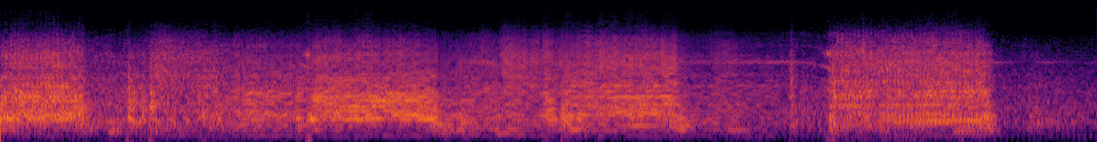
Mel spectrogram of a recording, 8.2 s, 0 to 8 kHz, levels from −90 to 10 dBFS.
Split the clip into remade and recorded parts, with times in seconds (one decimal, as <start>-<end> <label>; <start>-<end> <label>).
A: 0.0-1.7 recorded; 1.7-5.8 remade; 5.8-8.2 recorded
